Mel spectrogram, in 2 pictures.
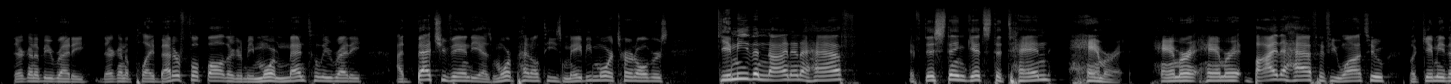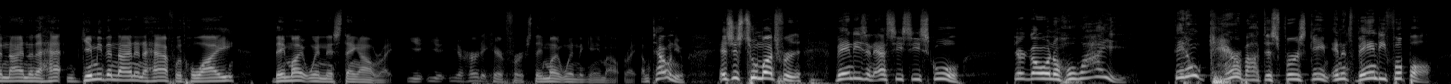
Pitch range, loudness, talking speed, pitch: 145-215 Hz, -28 LUFS, 240 wpm, 175 Hz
